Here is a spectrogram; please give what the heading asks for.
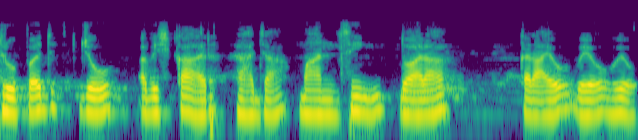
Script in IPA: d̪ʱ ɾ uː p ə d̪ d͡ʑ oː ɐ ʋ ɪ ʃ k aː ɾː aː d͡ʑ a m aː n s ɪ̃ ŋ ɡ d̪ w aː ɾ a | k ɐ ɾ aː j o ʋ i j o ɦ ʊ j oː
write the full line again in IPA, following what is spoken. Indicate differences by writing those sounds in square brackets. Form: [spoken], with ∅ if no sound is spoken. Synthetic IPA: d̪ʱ ɾ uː p ə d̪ d͡ʑ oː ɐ ʋ ɪ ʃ k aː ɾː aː d͡ʑ a m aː n s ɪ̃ ŋ ɡ d̪ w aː ɾ a | k ɐ ɾ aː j o ʋ i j o ɦ ʊ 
